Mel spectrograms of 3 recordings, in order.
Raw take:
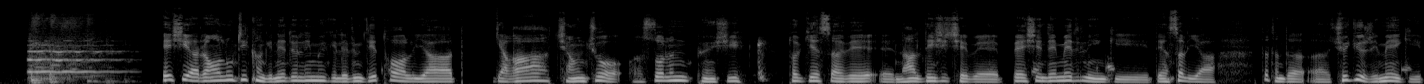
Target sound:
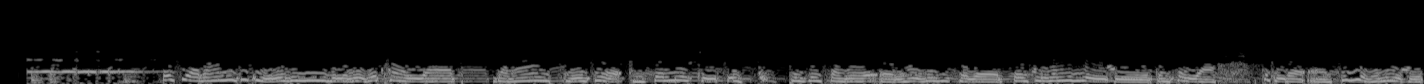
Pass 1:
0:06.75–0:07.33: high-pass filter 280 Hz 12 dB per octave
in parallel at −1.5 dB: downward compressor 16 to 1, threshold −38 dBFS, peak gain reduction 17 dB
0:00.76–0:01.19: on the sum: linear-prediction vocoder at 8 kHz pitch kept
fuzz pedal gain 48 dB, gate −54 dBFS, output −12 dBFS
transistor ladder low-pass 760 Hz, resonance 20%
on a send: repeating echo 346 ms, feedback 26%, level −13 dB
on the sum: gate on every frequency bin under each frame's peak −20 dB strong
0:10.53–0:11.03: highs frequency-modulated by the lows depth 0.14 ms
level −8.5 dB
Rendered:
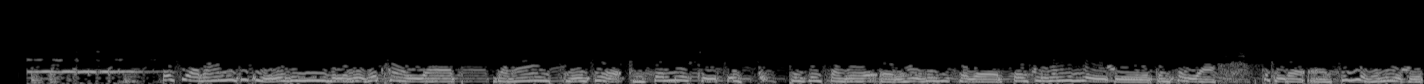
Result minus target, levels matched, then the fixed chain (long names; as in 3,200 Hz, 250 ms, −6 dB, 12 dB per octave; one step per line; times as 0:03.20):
downward compressor: peak gain reduction +7.5 dB
0:06.75–0:07.33: high-pass filter 280 Hz 12 dB per octave
in parallel at −1.5 dB: downward compressor 16 to 1, threshold −30 dBFS, peak gain reduction 9.5 dB
0:00.76–0:01.19: on the sum: linear-prediction vocoder at 8 kHz pitch kept
fuzz pedal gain 48 dB, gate −54 dBFS, output −12 dBFS
transistor ladder low-pass 760 Hz, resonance 20%
on a send: repeating echo 346 ms, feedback 26%, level −13 dB
on the sum: gate on every frequency bin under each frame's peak −20 dB strong
0:10.53–0:11.03: highs frequency-modulated by the lows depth 0.14 ms
level −8.5 dB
